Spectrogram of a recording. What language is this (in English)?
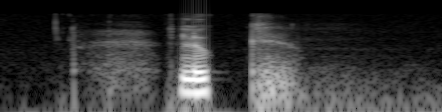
Norwegian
